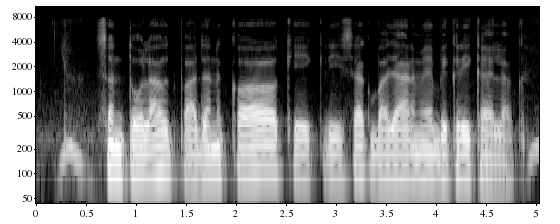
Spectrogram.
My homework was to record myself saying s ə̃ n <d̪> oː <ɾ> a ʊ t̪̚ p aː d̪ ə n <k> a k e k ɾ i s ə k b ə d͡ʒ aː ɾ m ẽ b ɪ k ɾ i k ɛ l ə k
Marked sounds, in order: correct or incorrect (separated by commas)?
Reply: incorrect, incorrect, correct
